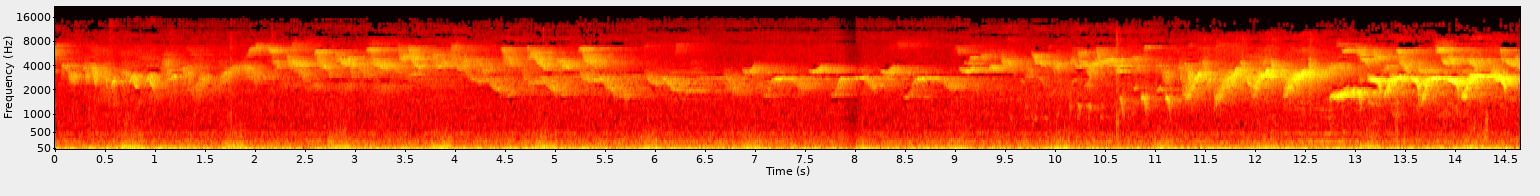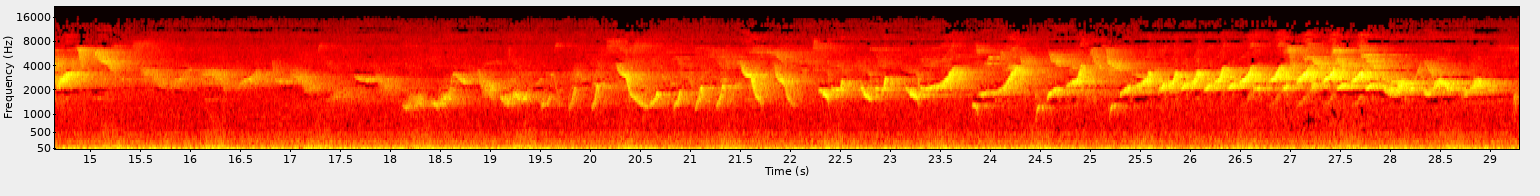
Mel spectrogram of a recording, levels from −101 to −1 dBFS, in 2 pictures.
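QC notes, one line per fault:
7.86–8.05 s, AAC frame loss with concealment: for roughly 190 ms the sound turns smeared and noisy. The decoder lost a stretch of data, about 128 ms, which fits three consecutive AAC frames, and rebuilt the gap by reusing the last good spectrum with randomised phase. On a spectrogram this shows as a frozen, blurred block where detail stops changing. The waveform loses its transients and fine shape.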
